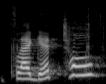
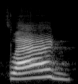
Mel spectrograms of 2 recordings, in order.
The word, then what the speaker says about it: flageolet: And this is, why don't you try to pronounce that one? What are these green, unusual? They are green, unusual beans. It's flaggetto, flageolet.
